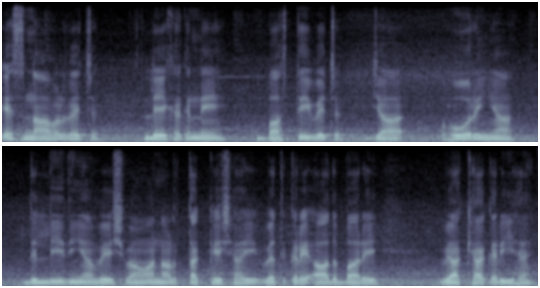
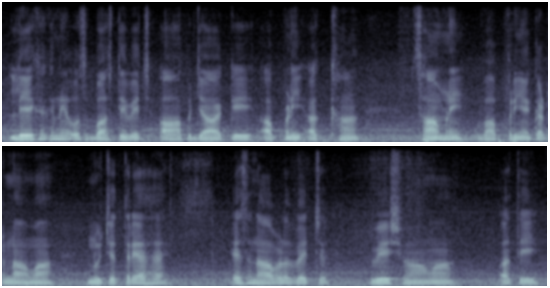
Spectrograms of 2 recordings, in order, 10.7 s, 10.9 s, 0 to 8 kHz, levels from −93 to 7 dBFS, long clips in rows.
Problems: none marked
